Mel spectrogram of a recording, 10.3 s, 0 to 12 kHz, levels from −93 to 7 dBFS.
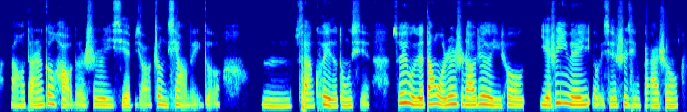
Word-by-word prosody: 然 230 -3 -8
后 210 - -4
当 - - -2
然 215 +2 -2
更 255 +1 0
好 215 - -2
的 110 -1 -8
是 220 -1 -2
一 210 - -5
些 105 - -3
比 230 +3 -17
较 - - -9
正 240 -2 -2
向 220 -1 -4
的 230 - -12
一 245 - -13
个 245 +1 -11 0.6
嗯， 195 -1 -5
反 200 -1 -1
馈 230 -3 +4
的 195 - -1
东 210 0 -3
西。 - - -9 0.3
所 290 - 0
以 - - +8
我 260 -6 +5
觉 225 - +3
得 220 - +6
当 255 +2 +4
我 225 -4 +3
认 255 +3 +4
识 245 - -3
到 225 -1 +4
这 250 +2 +3
个 230 -2 +5
以 205 -2 -3
后， 220 -2 -2 0.2
也 225 -2 +2
是 295 +8 +2
因 295 -2 +2
为 235 +1 +5
有 240 -2 -3
一 - - -7
些 225 0 -4
事 240 +2 -4
情 210 0 -7
发 205 0 -2
生， 205 0 -3
220 Hz, 280 characters per minute, -24 LUFS, 210-240 Hz, 0.6 s, 以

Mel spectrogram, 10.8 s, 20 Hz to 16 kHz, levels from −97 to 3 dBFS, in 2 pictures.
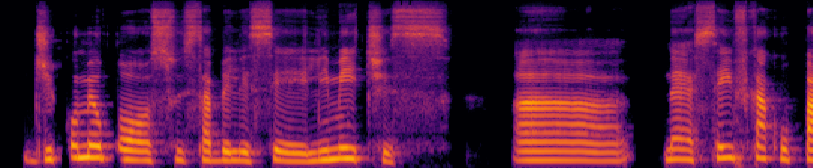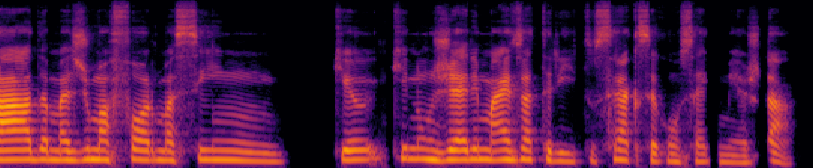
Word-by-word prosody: de 205 +2 -2
como 260 +2 +4
eu 255 - +7
posso 205 -5 0
estabelecer 190 -1 -1
limites, 230 +5 0 0.4
ah, 195 -1 +1 0.2
né, 220 -1 -2
sem 245 +4 0
ficar 245 0 +1
culpada 215 -1 +6
mas 205 -1 -1
de 215 - -2
uma 210 -1 +1
forma, 205 -1 -3
assim, 195 -4 -5 0.3
que 210 - -4
eu 210 +1 -3
que 235 - -9
não 225 -1 -2
gere 210 +2 +1
mais 210 0 0
atrito, 190 -5 -6
será 205 +4 -3
que - - -12
você 180 - -4
consegue 170 0 -11
me 155 -2 -11
ajudar? 150 -1 -7
205 Hz, 160 wpm, -24 LUFS, 190-215 Hz, 0.4 s, eu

